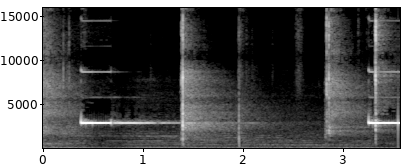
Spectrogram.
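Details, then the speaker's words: Mart Cart mobility cart after the controller was refitted and the throttle potentiometer aligned. Two long high beeps with sharp clicks between them, and no motor hum follows. The motor fails to engage; a loose or broken wire between controller and motor is suspected. "so now we've we've got a problem here that you hear that clicking noise and the beep that's the motor trying to engage and it's not working i suspect that we have a loose wire or a broken wire somewhere between the motor controller and the actual motor"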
